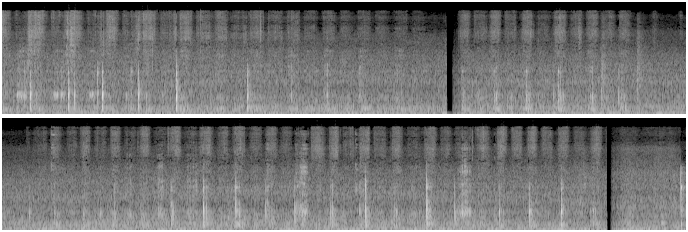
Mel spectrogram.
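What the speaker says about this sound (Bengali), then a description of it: "কামরাঙ্গা আমি ভেজে রাখছিলাম, ঠান্ডা হয়ে গেছে। এখন আমি শিলপাটায় বাটে নিব।" Dried chillies being ground on a traditional stone slab and roller (shil-pata), a steady run of rough scraping and knocking strokes at close range, repeated rhythmically throughout with no talking.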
